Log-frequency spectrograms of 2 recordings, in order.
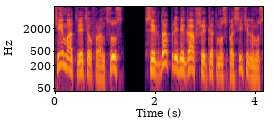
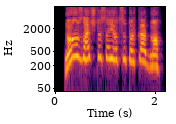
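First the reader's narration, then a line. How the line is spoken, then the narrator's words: Decisive exclamation. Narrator (Russian): решительно воскликнул Мишель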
